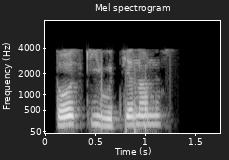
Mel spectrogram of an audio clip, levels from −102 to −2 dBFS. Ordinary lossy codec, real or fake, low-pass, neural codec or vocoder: AAC, 16 kbps; real; 7.2 kHz; none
